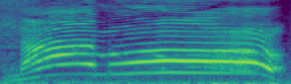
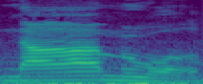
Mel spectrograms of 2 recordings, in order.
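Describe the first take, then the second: First: The word is said loudly, almost shouted. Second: The word is said at normal volume.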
